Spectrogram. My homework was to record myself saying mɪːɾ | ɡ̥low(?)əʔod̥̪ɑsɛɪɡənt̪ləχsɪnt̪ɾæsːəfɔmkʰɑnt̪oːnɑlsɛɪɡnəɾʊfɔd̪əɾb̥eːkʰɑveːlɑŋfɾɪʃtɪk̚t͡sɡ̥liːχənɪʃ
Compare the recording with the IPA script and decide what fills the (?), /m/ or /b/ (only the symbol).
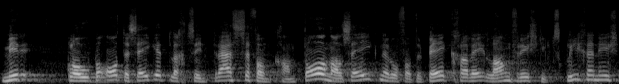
b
